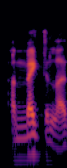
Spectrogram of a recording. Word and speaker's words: amygdala: Okay, amygdala, that's how you pronounce it. You can change the Y to an I and then sound it out.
